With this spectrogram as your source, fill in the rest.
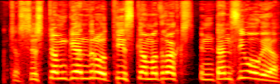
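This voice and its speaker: A man's voice: very high voice, a little fast, clean tone, no room sound, studio quality. A male chemistry teacher lecturing a classroom, scolding students and repeating his points with emphasis.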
